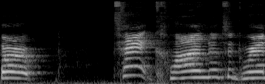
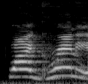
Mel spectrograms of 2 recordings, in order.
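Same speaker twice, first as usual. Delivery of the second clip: exclaiming; 6 semitones higher, 5 dB louder than usual. A narrator's reading. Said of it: "exclaimed Little Red".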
